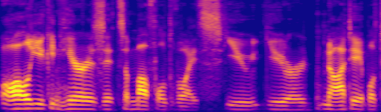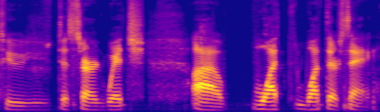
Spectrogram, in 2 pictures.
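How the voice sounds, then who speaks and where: A man runs a tabletop game as game master. His voice is bright and forceful, recorded very dry and close. His narration halts often, with many restarts and fillers. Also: on the low side, little pitch movement, no echo. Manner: halting, full of fillers and restarts.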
